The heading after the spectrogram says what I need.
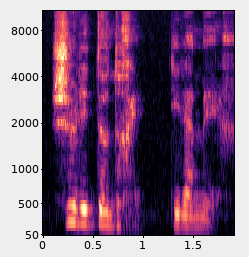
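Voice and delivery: ordinary delivery, nothing marked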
